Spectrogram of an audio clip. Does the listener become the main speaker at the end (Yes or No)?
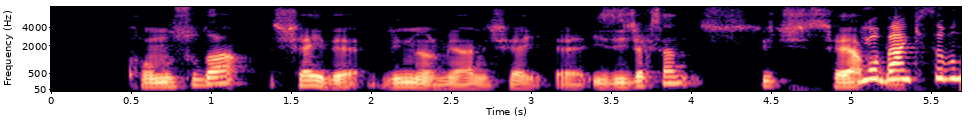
Yes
